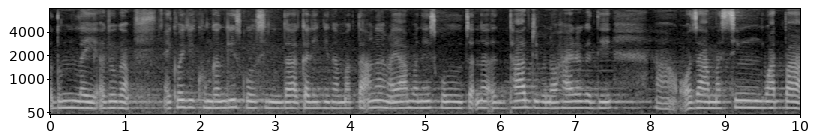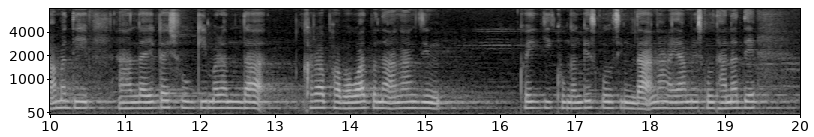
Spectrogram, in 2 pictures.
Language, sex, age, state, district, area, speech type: Manipuri, female, 30-45, Manipur, Kakching, rural, spontaneous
